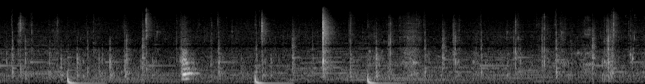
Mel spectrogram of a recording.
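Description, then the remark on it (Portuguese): Clicks, taps and a few soft thuds as parts of an assembled electric fan are fastened together, irregular and fairly quiet, with no talking. “O ventilador tá montado, só terminar de prender aqui.”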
